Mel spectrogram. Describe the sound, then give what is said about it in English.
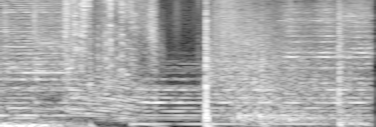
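Fireworks burst in the night sky in a dense, noisy wash, with one sharp, loud crack standing out midway through the rumbling bangs and crackle, as Max Verstappen becomes Formula One world champion. “As the fireworks explode in the night sky around you, the realization.”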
